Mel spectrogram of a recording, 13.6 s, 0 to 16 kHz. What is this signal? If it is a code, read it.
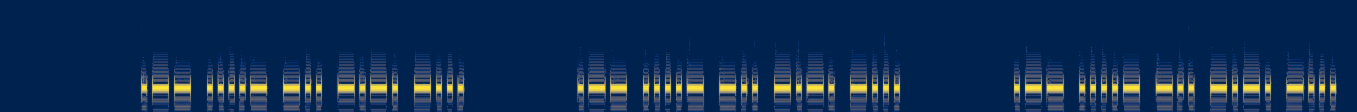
Morse code, heard as a keyed tone, about 22 wpm, 700 Hz. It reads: W4DCB W4DCB W4DCB
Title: USA Call Signs - 5 Characters - Repeated 3x - 22wpm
